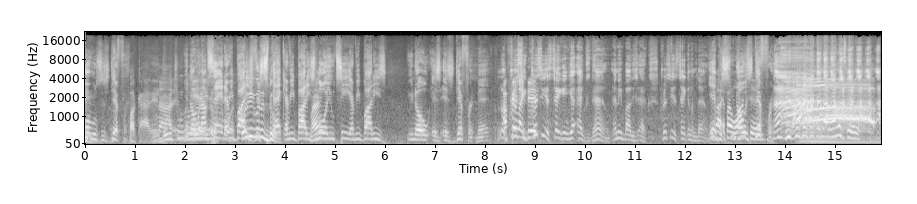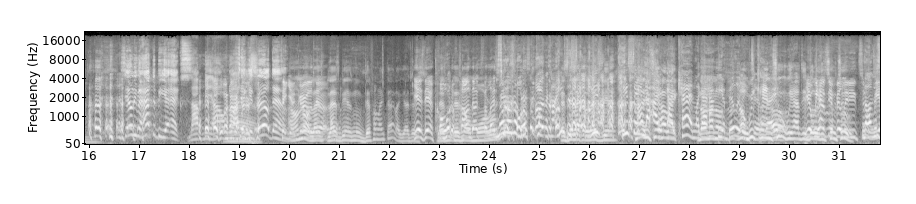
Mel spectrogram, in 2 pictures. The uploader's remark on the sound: Thanksgiving day live from Coney Island!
